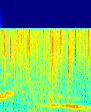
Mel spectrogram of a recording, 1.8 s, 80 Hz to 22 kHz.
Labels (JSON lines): {"label": "biophony", "recorder": "SoundTrap 300"}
